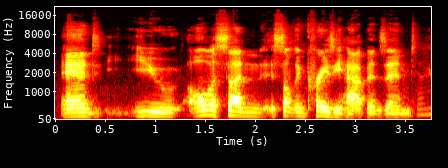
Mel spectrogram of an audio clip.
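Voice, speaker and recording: A man's voice: medium pitch, a little fast. A young man giving a casual video game review, rambling, with many restarts and fillers.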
